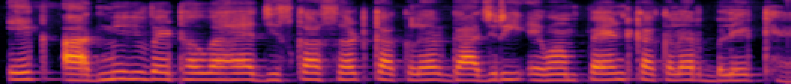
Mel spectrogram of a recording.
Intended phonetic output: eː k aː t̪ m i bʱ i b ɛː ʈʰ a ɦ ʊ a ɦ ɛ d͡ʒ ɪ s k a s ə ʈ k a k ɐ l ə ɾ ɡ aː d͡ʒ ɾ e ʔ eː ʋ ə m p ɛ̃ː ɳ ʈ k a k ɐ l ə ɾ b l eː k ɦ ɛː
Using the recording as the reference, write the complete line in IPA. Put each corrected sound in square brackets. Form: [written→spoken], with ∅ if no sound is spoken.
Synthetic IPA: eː k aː [t̪→d̪] m i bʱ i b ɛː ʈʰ a ɦ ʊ a ɦ ɛ d͡ʒ ɪ s k a s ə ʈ k a k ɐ l ə ɾ ɡ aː d͡ʒ ɾ [e→i] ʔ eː ʋ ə m p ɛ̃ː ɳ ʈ k a k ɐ l ə ɾ b l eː k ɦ ɛː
